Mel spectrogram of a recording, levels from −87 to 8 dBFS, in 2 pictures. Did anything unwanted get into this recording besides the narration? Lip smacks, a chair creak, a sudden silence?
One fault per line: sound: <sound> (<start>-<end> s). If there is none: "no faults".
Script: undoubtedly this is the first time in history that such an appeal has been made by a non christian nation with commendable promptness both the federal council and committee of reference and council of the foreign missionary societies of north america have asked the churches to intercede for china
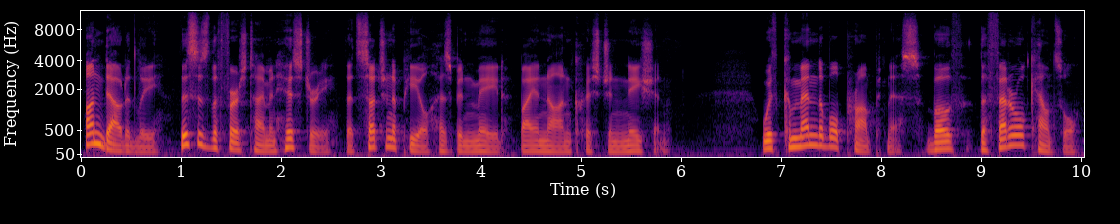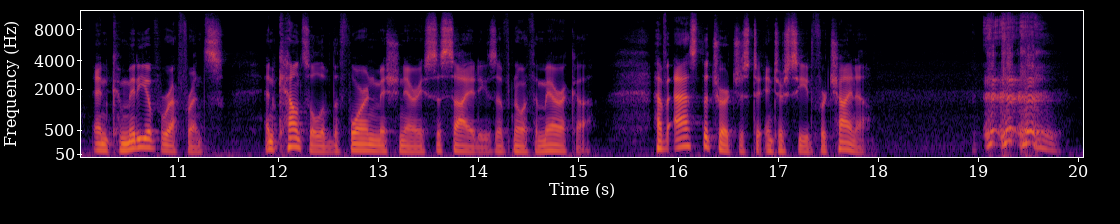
sound: throat clearing (18.9-19.9 s)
